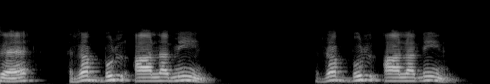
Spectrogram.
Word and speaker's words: رب العالمین: इसका तलफ़ुज़ है रब्बुल आलमीन।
